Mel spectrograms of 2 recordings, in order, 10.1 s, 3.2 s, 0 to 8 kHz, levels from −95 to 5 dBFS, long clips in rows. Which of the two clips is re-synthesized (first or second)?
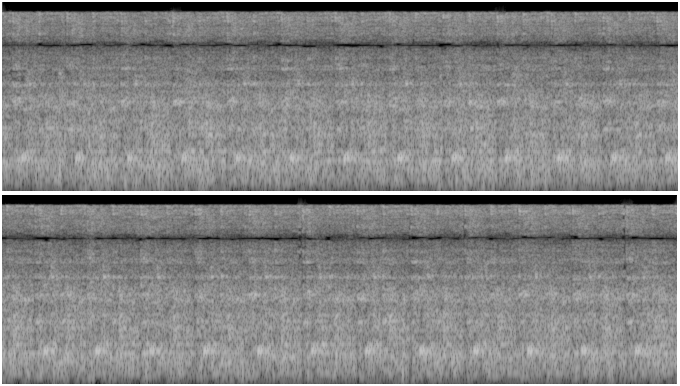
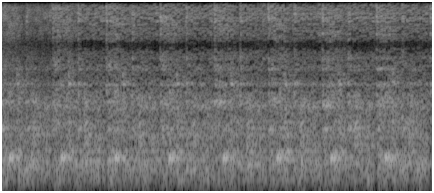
second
